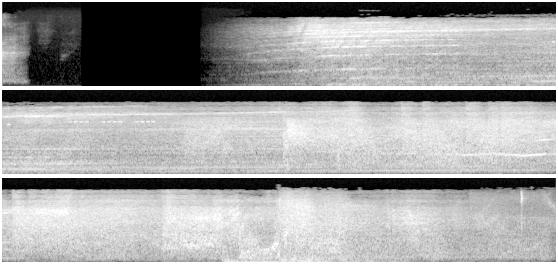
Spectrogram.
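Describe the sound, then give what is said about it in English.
A DeLorean time machine car departure sound effect: after about two seconds of silence, a loud, sustained mechanical roar with shrill, squealing tones rising and shifting through it, continuing for roughly fourteen seconds. “We're getting in the time machine.”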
